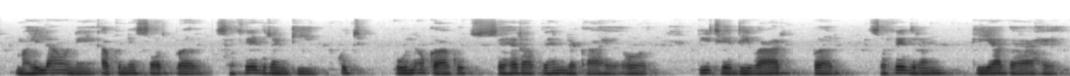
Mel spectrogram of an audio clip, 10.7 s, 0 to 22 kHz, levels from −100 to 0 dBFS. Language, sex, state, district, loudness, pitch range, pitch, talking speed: Hindi, male, Bihar, Madhepura, -18 LUFS, 140-160 Hz, 150 Hz, 140 wpm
